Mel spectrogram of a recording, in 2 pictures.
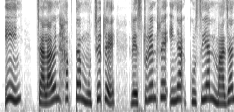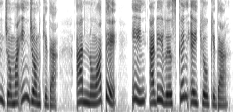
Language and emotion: Santali, happy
